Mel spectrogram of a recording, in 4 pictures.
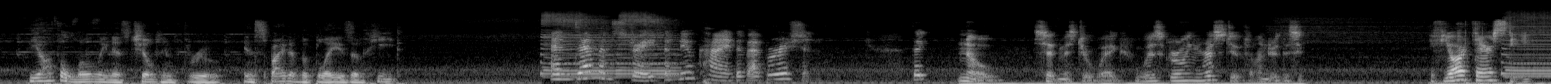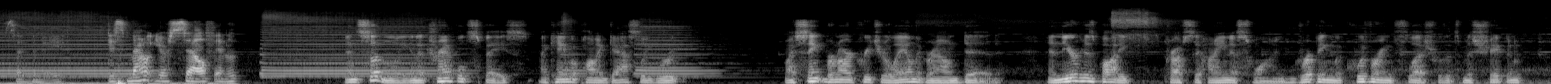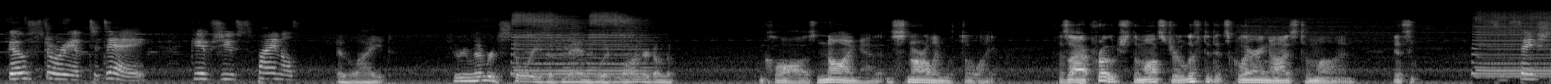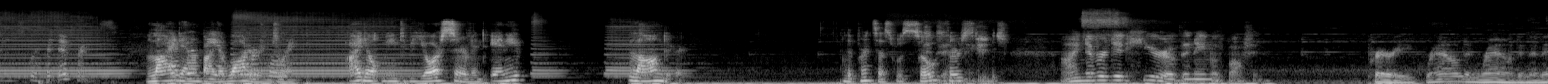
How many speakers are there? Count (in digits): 5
